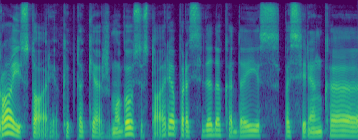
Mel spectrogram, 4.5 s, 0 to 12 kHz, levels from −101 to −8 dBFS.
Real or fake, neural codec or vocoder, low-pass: real; none; 10.8 kHz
